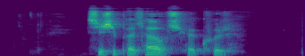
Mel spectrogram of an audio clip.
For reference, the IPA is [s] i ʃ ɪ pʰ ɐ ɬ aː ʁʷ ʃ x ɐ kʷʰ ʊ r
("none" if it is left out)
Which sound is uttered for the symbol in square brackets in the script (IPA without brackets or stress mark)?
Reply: s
